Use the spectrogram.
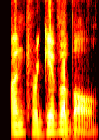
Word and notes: Unforgivable: American English

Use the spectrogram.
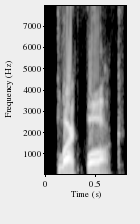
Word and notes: blackbuck: American English

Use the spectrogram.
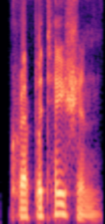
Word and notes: crepitation: American English

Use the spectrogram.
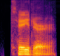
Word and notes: tater: American English

